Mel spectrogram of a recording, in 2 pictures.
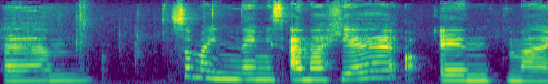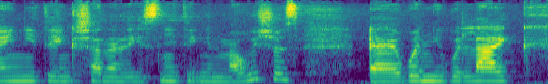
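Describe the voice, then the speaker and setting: A woman talks at a fairly slow pace in a strong Polish accent. Her voice is somewhat breathy. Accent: Polish, Eastern European, strong. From Poland. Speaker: knitting vlogger. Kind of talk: casual vlog talk. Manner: halting, many fillers. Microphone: lower quality recording, no new camera yet.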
